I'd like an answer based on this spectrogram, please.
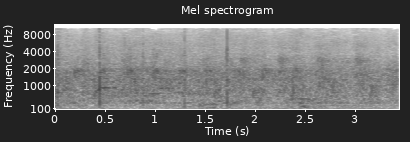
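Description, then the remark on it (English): A church audience claps their hands together in praise during a service, a steady, dense wash of applause with a few sharper claps standing out, sustained throughout at a moderate level. “Oh, go ahead and give him a hand clap of praise tonight.”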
